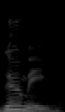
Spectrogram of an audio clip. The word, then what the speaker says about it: Zumi: And one thing you need to know about this song is the word Zumi appears in the song. And that's Wisconsinese for weird person. It rhymes with loony.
